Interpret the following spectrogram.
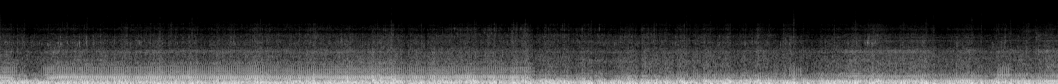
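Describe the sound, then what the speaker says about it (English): A Venom KP mini 150 motorcycle rides along an interstate, its small engine droning loudly and steadily with wind roar throughout, the pitch holding and shifting slightly partway through, no talking. "I think the bike's pretty much fully warmed up, so I think we'll be good."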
